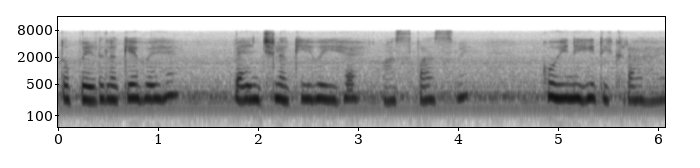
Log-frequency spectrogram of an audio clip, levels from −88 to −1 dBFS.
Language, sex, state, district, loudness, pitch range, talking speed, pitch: Hindi, female, Bihar, Katihar, -16 LUFS, 230-265 Hz, 160 wpm, 245 Hz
